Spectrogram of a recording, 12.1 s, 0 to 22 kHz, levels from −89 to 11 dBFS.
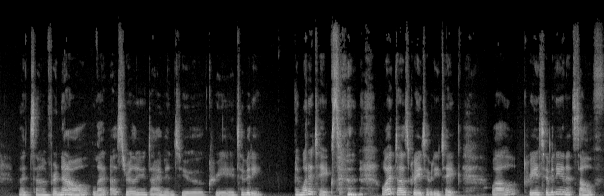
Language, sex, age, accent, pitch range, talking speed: English, female, 20-39, American, 165-195 Hz, 110 wpm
